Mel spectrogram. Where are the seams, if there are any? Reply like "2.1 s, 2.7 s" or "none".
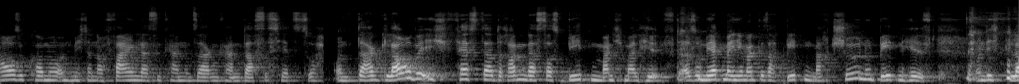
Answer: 3.2 s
